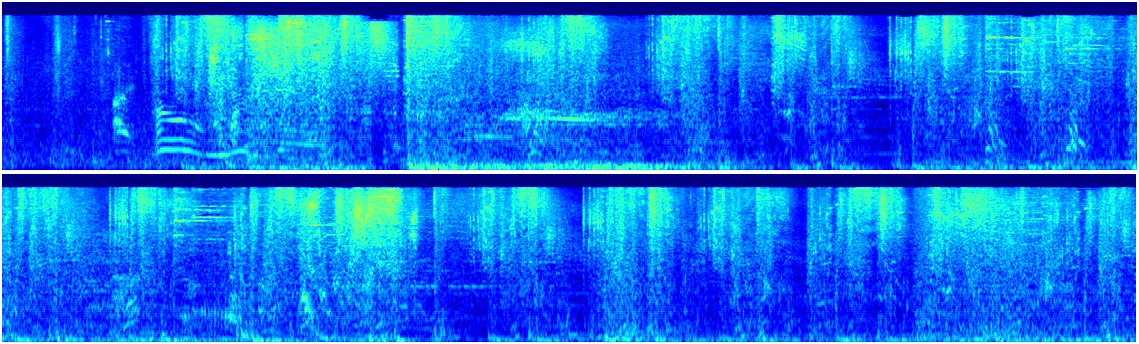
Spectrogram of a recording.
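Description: Video game spell effects crackle and whoosh during a fight.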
